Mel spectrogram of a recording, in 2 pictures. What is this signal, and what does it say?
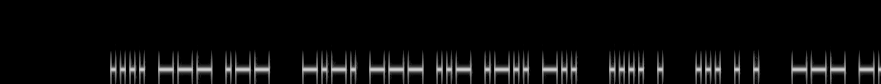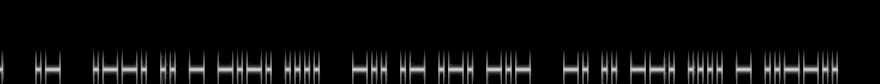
Morse code, heard as a keyed tone, about 25 wpm, 700 Hz. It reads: HOW COULD HE SEE ON A PITCH DARK NIGHT?
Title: Sentences from Top 1300 Words 25wpm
